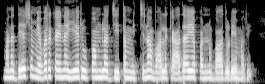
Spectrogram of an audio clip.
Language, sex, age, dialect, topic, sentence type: Telugu, female, 25-30, Southern, banking, statement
